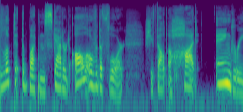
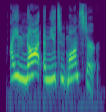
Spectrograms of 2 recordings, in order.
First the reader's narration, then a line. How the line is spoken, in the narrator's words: Lacey shouted back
